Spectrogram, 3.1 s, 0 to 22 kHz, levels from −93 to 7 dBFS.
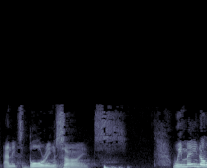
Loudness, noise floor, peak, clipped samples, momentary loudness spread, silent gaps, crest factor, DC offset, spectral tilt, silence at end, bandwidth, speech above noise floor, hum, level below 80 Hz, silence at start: -26 LUFS; -59 dBFS; -6 dBFS; under 0.1%; 13 LU; none; 18 dB; under 0.1%; -6 dB/octave; 0 s; 8.6 kHz; 35 dB; none; -50 dBFS; 0.05 s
